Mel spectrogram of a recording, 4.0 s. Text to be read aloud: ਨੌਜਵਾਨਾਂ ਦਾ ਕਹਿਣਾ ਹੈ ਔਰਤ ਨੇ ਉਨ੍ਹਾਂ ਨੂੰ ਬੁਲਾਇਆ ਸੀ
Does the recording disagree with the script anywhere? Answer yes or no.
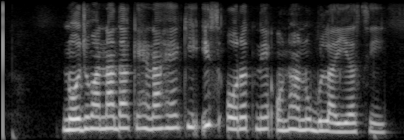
yes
